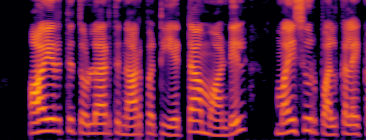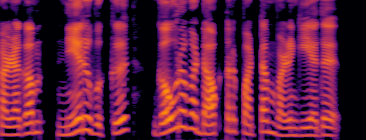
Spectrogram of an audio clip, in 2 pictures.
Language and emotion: Tamil, neutral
